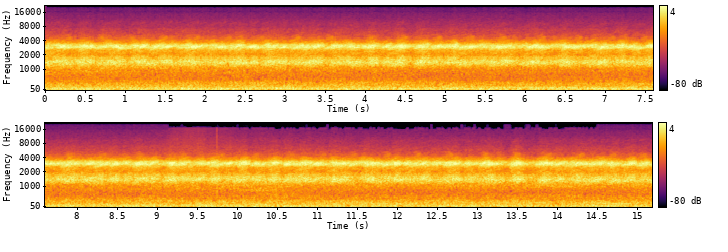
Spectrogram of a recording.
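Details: Frogs calling vigorously in rice paddies in Akiha Ward just after the fields were flooded; a dense, unbroken chorus of rapid trilling croaks forms two steady pitch bands, with faint low rumble beneath.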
